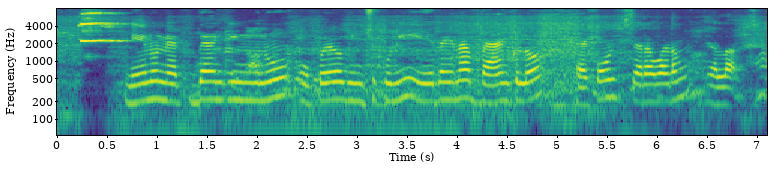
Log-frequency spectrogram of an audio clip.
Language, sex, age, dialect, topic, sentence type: Telugu, male, 25-30, Utterandhra, banking, question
